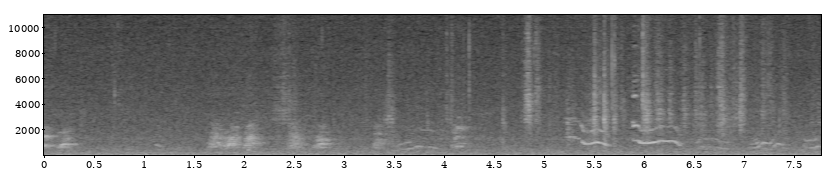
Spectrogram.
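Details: Male Mame Shiba puppy at a breeder in Japan, giving short high whimpers and squeaky yips, wavering and rising, clustered toward the end amid light rustling and handling noise.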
